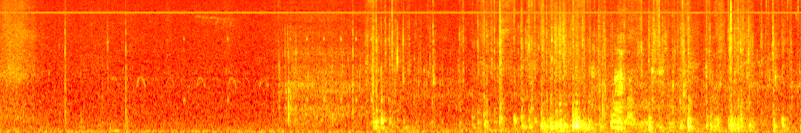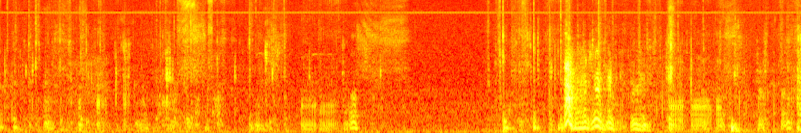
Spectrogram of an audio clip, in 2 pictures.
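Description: Two Boston terriers play-fighting, with irregular bursts of growling that start a few seconds in and are loudest near the end.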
